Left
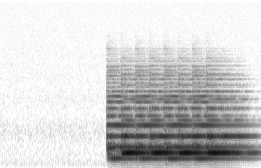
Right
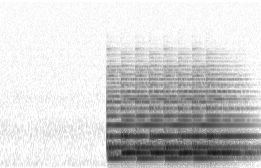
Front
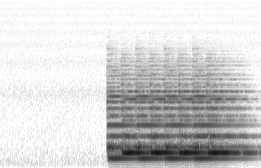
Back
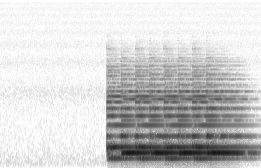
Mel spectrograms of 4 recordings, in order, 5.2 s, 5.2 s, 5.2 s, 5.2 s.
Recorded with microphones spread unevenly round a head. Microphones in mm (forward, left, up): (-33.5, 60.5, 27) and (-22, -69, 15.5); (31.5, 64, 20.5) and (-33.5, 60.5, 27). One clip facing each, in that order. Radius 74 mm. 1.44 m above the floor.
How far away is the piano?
About 1.7 m.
